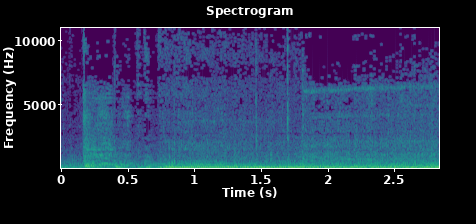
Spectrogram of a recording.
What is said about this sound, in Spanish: enciende el motor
